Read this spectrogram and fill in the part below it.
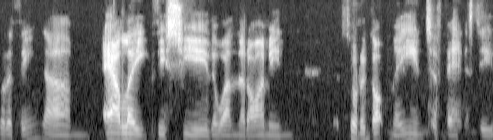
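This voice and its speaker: A man with an Australian accent speaks at a medium pitch, the sound dry and close with no echo. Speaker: fantasy basketball podcast host. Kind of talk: casual interview.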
